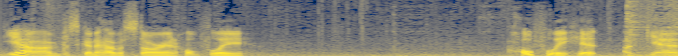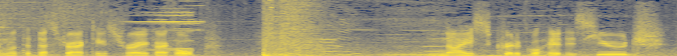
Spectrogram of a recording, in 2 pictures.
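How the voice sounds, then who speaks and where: A man giving casual, upbeat commentary while playing a game, thinking aloud about each move. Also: on the low side. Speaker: gameplay streamer.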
